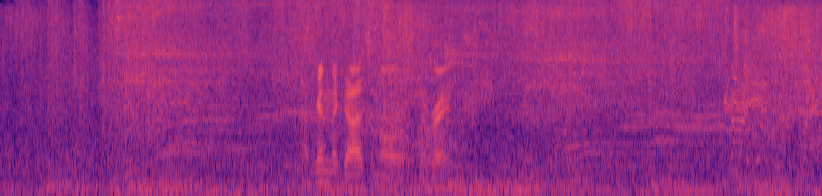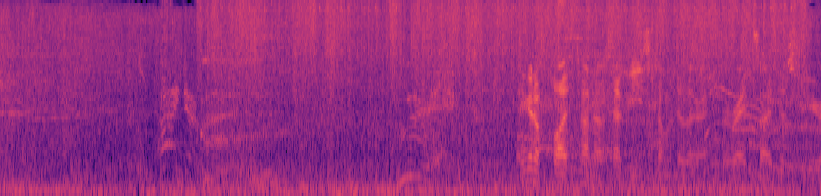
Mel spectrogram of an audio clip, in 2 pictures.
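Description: Gunfire from a video game rattles.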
